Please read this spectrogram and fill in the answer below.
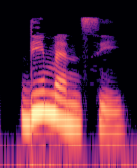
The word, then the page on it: dimensi: indonesian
